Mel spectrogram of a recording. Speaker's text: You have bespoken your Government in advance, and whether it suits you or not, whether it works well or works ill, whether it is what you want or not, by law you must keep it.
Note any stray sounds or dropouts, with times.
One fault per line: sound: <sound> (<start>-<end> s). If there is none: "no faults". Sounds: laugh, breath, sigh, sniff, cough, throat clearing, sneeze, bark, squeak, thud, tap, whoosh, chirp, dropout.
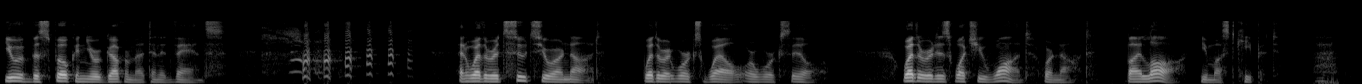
sound: laugh (2.6-4.2 s)
sound: breath (13.1-13.5 s)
